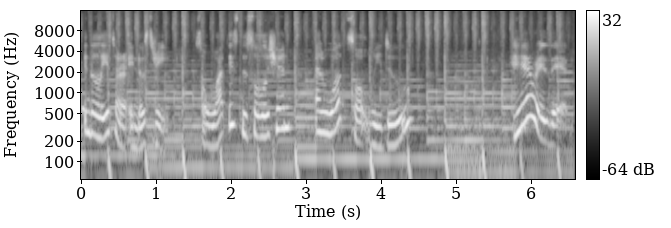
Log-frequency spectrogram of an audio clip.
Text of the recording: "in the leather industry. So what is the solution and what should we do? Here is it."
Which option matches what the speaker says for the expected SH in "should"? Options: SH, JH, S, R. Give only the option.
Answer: S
